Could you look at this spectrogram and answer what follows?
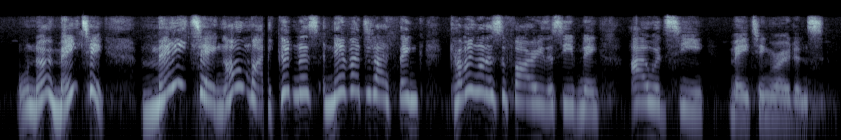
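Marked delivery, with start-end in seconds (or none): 0.5-3.2 high, loud, thrilled, swooping exclamations. Spotting two animals mating during an evening safari: excited exclaiming. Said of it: "This is very exciting".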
